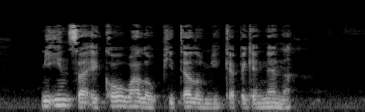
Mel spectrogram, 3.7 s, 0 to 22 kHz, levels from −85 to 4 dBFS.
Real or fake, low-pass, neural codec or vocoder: real; 9.9 kHz; none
